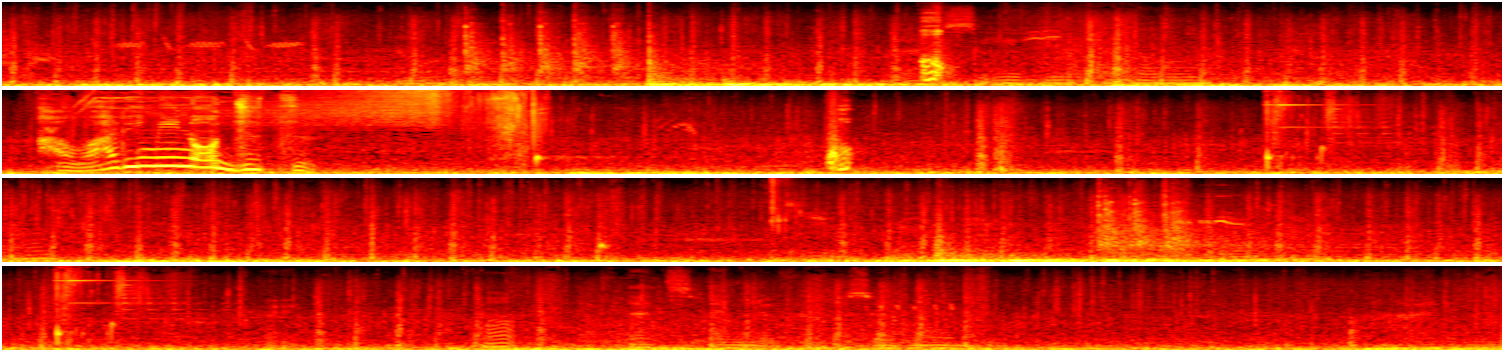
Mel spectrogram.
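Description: Quick footsteps patter through grass.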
